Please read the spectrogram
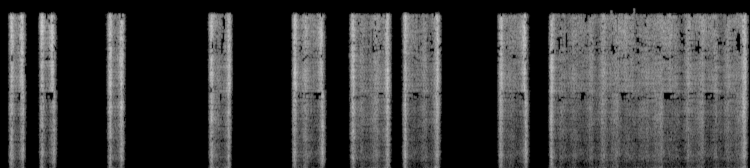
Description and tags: Heavily processed expanded multiple breath sounds. Increasing in length.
